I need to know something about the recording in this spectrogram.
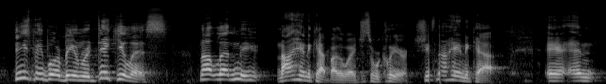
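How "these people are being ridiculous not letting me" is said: huffy woman. Retold or imitated. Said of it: "She was like".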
